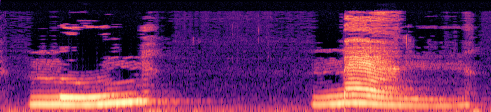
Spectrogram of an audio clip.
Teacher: You push your lips together and you make a long, smooth, continuous sound. Your voice box is turned on and you're pushing the air and the sound through your nose.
